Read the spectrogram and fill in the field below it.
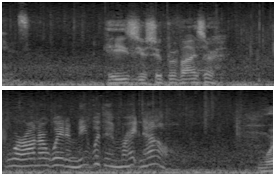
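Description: A young woman speaks urgently.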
